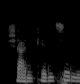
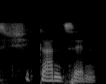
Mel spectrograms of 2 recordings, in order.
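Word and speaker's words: Shinkansen: जब वो रिसर्च कर रहे थे तो ये इफेक्ट, शानकेंसन इफेक्ट जो था, वर्ड एग्जैक्ट प्रोनाउंसिएशन इज शिकानसेन।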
